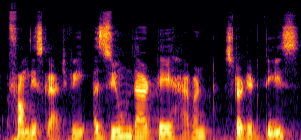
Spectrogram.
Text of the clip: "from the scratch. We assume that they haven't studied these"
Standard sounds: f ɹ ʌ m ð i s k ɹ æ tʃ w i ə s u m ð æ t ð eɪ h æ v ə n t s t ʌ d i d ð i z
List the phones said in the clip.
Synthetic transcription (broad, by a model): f ɹ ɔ m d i s k ɹ æ tʃ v i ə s u m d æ t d eɪ h æ v ə n t s t ʌ d i d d i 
